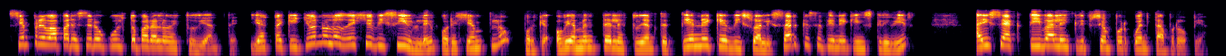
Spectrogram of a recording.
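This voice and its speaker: With lively intonation, a woman talks at a fairly quick pace over a quiet background. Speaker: virtual education coordinator; instructor giving a platform training. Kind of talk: online training session. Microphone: video call.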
